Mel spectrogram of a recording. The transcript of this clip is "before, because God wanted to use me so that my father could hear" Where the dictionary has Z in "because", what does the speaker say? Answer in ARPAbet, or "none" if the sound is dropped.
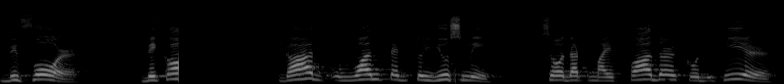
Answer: none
